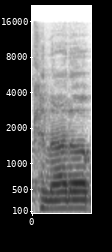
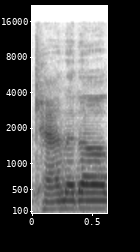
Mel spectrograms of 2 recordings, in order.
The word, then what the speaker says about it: Kannada: I was told it's pronounced Kannada, but some people have said Canada, like what is it?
